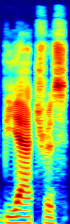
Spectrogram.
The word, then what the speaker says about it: Beatrice: so there's this place called evidently it's called beatrice spelled beatrice all right and yet they they obviously that's the way it's pronounced is beatrice in this but it's a it's a fascinating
